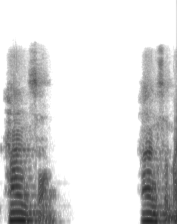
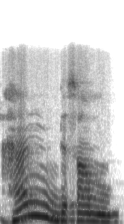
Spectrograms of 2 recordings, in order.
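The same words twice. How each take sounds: First: "هانسم" said as "han-som", no D; silent D. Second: "هاندسم" with a full D, "han-duh-some"; sounded D. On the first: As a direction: drop the D from "هانسم". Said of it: "اكن الدي مش موجود". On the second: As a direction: pronounce the D clearly inside "هاندسم". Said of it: "فما اقولش هاندسم". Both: Shown as a demonstration.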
